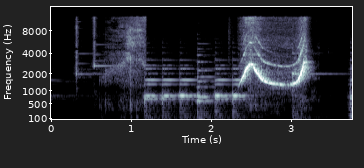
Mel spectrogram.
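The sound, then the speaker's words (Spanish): A bright whistle rings out alone as a signal, first in short steady tones and then a loud swooping blast that dips and rises in pitch before cutting off abruptly. “Al escuchar el silbido, los ratones salían disparados, cada uno por su lado.”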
